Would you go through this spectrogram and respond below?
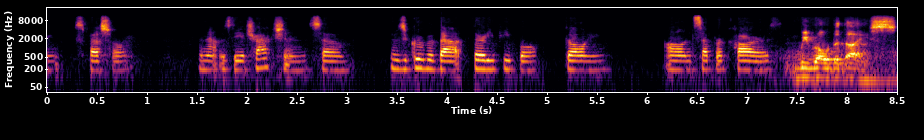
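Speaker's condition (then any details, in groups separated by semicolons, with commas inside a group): No condition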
